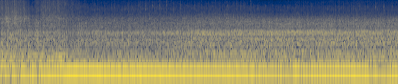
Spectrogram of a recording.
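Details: Petrol military vehicle started with starting spray while cranking: the big engine catches, briefly uneven, then settles into a steady, low-rumbling idle, running cleanly.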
